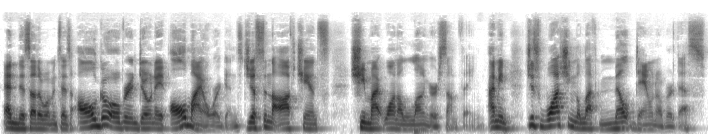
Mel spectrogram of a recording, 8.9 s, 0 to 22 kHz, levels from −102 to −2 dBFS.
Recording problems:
none

